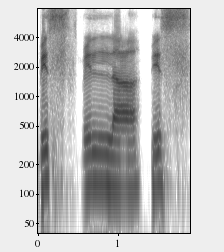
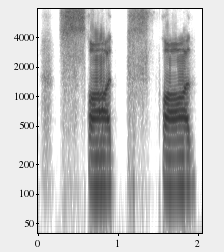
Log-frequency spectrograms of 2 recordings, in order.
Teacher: ان حروف کو ادا کرتے وقت سیٹی کی آواز نکل رہی ہے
